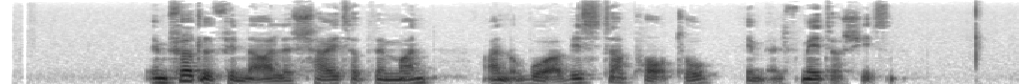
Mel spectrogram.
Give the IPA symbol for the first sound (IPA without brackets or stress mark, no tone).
ʔ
